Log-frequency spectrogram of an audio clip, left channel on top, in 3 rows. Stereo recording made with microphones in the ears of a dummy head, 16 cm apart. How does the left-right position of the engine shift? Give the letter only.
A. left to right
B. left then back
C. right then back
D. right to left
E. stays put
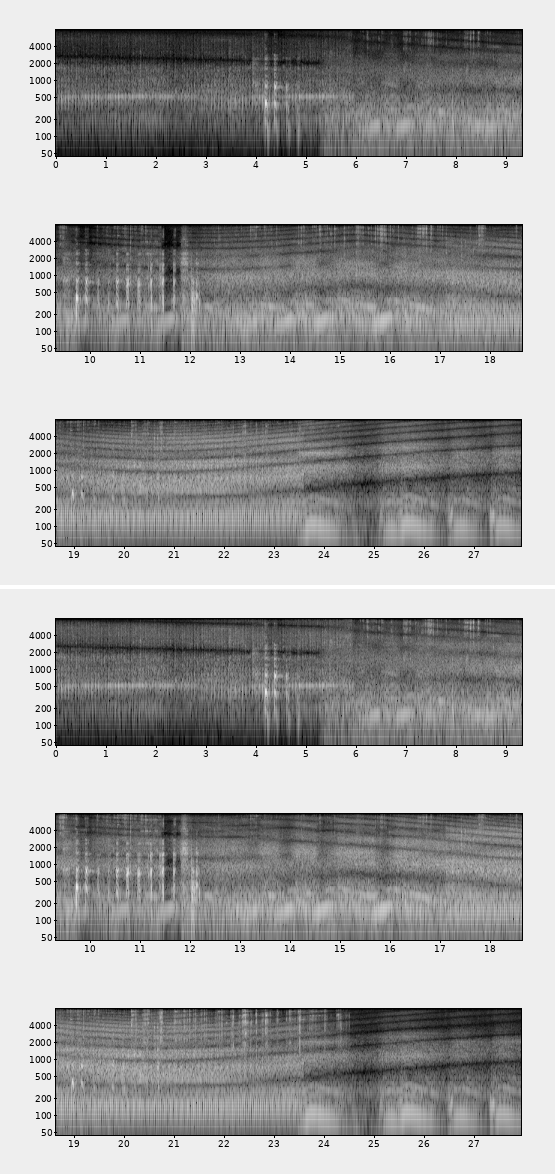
D.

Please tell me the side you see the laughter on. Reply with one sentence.
In this clip you hear the laughter on the right.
